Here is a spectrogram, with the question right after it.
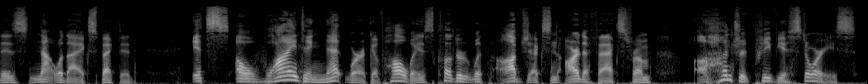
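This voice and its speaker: A man's voice: fairly low pitch, no echo, studio quality. An actor playing a nervous, rambling young man filling in as a radio host in an audio drama. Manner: rambling, self-deprecating, lively.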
